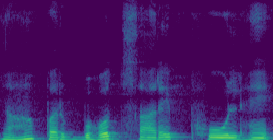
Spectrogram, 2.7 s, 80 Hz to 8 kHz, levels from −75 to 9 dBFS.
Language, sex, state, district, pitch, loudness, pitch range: Hindi, male, Maharashtra, Mumbai Suburban, 135 Hz, -18 LUFS, 130-145 Hz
